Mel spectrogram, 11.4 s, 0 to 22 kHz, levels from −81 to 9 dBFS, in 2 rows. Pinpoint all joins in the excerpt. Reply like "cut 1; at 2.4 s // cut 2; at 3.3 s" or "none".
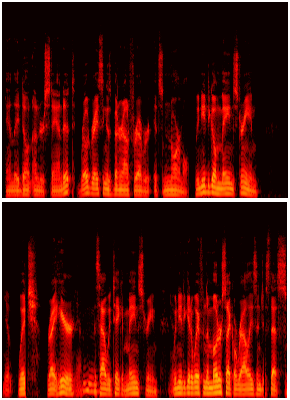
cut 1; at 1.5 s // cut 2; at 3.7 s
